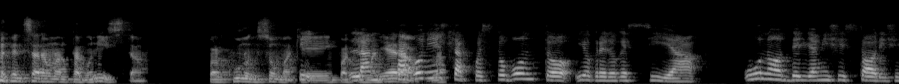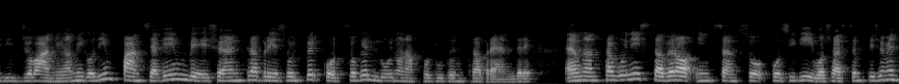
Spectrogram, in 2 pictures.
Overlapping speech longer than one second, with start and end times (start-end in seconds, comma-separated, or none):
3.0-4.5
